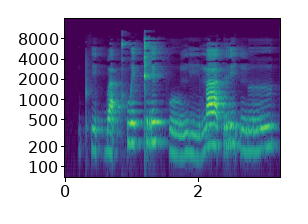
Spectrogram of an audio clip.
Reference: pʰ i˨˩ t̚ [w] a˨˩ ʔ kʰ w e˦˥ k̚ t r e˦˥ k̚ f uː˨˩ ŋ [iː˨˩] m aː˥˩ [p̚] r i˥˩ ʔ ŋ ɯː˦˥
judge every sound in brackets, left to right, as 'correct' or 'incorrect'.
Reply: incorrect, correct, incorrect

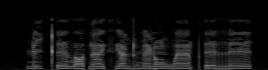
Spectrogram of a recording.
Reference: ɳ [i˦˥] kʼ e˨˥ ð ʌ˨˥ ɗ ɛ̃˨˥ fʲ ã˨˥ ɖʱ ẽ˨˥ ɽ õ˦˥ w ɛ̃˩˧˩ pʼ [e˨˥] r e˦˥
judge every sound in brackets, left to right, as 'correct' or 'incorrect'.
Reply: correct, correct

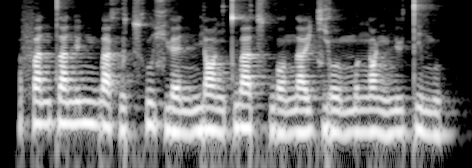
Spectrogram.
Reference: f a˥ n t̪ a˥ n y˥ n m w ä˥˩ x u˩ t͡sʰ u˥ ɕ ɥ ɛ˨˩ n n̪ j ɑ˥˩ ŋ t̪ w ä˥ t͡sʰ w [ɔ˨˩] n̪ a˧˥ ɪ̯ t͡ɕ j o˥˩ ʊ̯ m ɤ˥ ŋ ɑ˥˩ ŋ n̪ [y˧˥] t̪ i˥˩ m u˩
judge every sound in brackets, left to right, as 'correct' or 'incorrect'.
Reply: correct, correct

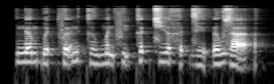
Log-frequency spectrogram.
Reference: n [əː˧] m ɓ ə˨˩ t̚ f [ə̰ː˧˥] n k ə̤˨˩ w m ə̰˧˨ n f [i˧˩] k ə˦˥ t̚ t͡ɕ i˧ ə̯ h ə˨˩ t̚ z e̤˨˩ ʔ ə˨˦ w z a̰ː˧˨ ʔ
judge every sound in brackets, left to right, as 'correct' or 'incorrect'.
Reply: correct, correct, incorrect

